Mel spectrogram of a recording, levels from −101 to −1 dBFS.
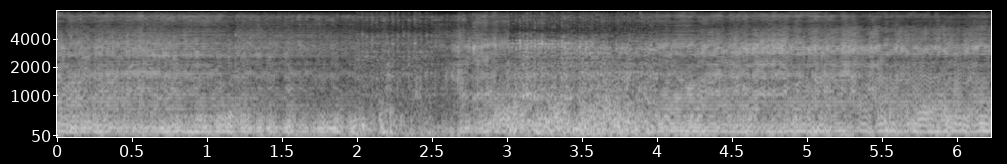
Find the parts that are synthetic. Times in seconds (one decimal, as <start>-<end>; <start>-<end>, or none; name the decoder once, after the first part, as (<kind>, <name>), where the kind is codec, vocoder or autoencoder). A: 0.0-2.0 (vocoder, HiFi-GAN); 2.5-3.0; 4.0-6.2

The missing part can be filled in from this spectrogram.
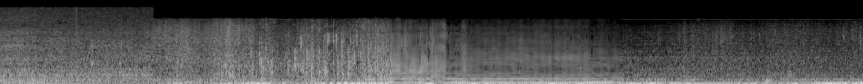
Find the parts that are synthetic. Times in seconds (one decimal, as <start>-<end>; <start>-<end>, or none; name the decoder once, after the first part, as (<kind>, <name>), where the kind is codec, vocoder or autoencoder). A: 3.9-6.2 (vocoder, BigVGAN v2)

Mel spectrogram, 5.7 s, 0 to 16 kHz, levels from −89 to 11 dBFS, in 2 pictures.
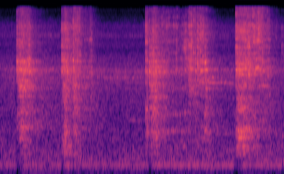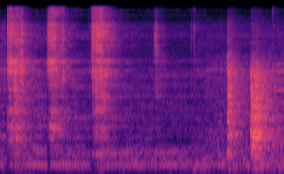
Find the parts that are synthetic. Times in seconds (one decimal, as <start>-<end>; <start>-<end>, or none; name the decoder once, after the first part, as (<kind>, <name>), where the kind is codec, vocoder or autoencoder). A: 3.2-4.9 (codec, SNAC)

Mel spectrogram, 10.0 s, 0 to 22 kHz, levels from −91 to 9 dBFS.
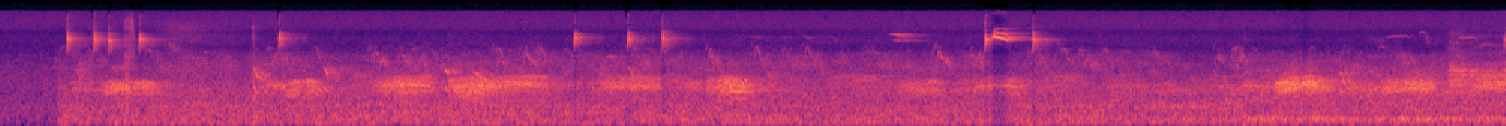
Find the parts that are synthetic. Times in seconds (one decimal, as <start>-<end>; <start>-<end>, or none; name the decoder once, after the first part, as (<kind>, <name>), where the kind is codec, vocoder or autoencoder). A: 7.3-8.3 (vocoder, BigVGAN v2)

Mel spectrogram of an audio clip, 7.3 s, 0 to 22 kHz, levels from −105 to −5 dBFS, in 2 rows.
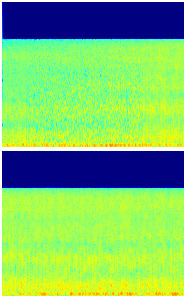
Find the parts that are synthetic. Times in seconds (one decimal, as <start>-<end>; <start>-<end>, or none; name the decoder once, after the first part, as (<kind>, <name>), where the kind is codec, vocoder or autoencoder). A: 0.0-0.5 (vocoder, Vocos); 2.8-7.3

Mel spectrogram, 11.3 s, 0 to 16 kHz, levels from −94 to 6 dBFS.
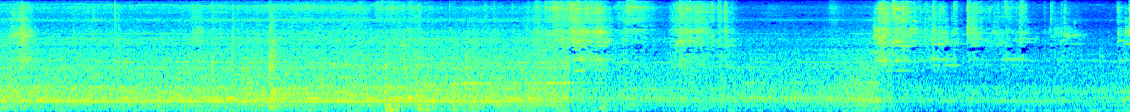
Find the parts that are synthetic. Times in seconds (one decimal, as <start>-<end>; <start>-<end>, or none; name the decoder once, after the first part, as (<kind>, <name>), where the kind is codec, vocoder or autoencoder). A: none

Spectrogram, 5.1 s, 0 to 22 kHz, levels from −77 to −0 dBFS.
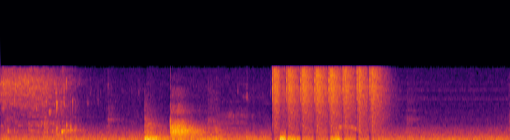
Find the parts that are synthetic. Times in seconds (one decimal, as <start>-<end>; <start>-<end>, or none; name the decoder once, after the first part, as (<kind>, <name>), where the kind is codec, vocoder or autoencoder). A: none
